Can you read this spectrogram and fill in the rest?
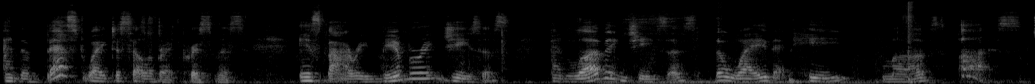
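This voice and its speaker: A soft, patient Christmas angel from a children's storybook, played by a woman reading aloud. She speaks slowly and reassuringly, slightly away from the mic with faint noise. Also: low-pitched, big pitch swings, far from the mic, full character voice. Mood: warm.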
